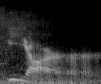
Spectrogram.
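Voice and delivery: slow drawn-out pirate "E R"; pirate "arr" punchline. Pretend. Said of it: "Where do the pirates go".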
